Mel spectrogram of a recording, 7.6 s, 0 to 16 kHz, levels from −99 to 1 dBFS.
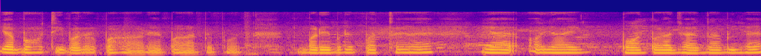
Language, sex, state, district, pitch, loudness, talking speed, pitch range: Hindi, male, Uttar Pradesh, Jyotiba Phule Nagar, 155 Hz, -18 LUFS, 165 wpm, 150-160 Hz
